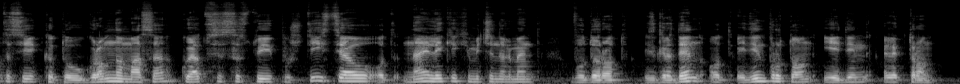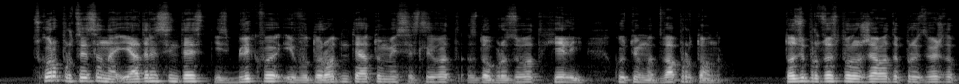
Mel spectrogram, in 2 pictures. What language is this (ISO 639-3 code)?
bul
